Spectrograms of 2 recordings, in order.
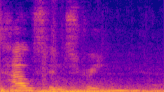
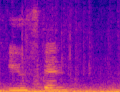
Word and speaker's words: Houston Street: if you look right here folks this is Houston Street so once again that's how it's pronounced it's not Houston Houston is in Texas but it's named after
